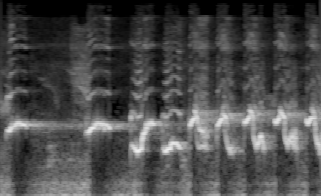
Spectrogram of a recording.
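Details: A white-rumped shama sings a long steady whistle, then a quick string of bouncy, looping whistled notes repeated in a rhythmic run.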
